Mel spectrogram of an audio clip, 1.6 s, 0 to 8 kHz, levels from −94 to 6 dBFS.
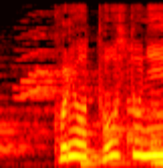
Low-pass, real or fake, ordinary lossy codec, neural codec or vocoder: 7.2 kHz; real; none; none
